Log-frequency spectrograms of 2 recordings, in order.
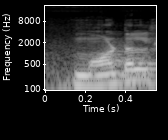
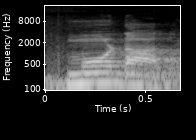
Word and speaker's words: modal: सबसे पहले आप देखें मोडाल, इसको मॉडल भी बोलते हैं अपन लोकली, और वैसे इसका प्रोनाउंसिएशन मोडाल होता है।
